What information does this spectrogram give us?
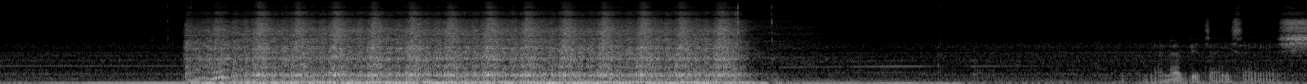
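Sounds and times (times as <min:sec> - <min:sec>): engine cranking without starting: 0:01.8 - 0:08.2.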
